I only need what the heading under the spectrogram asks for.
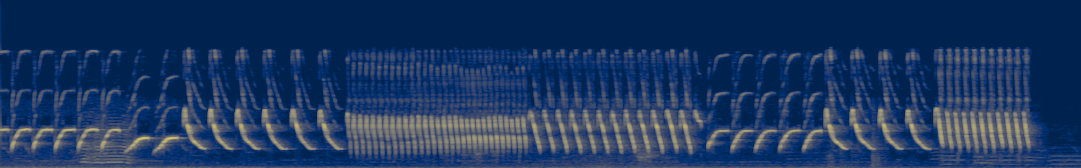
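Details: Wild canary pouring out varied high song: chirped rising phrases, a dense rolling rattle, fast rhythmic trills and sweeping whistles, repeated several times a second, stopping suddenly.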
